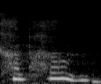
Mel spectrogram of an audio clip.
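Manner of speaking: barely audible, faint, distant-sounding high-pitched voice. Narrating a voice heard in the back of the listener's head: very faint voice. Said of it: "a very faint voice in the back of your head".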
